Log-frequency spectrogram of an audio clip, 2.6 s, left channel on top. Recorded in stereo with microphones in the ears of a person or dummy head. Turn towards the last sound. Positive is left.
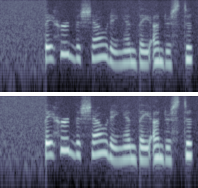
turn(degrees=-25)  # may be behind; listen again after turning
